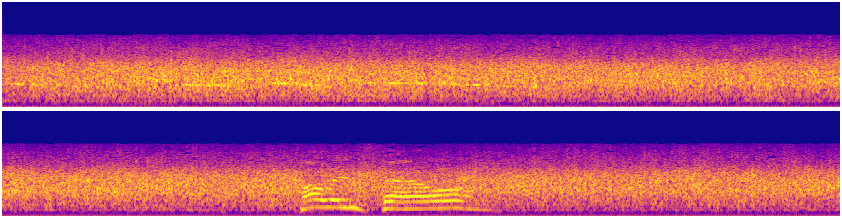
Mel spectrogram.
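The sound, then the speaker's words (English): Steady, dense audience applause for the teams at the end of a series fills the whole stretch, a loud even wash of clapping; a man briefly speaks over it near the end. “So, for the end of this series, would you all give a big round of applause for the teams?”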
